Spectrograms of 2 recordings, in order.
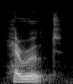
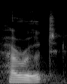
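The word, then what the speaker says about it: חֵרוּת: Carved, herut, on the stones. Do not pronounce it carved, harut, but rather freedom, herut, to show that they are freed from the angel of death.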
